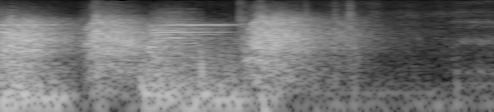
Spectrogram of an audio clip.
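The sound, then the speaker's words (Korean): Two quick whooshing swishes cut through the air one after another, like a whip or blade being swung, each ending in a soft thud, loud with no voices. “무림 고수가 휘두르지 깜짝 놀랐어 지금.”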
